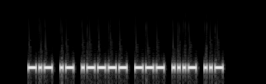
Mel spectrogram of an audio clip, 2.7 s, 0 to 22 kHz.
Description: Morse code, heard as a keyed tone, about 41 wpm, 700 Hz. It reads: KA1OVU
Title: USA Call Signs - 6 Characters - Repeated 3x - 45wpm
